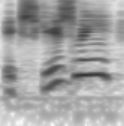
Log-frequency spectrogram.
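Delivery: high, rising incredulous question; re-enacted taken-aback challenge; retold affronted disbelief. Customer answering a worker who swore, affronted disbelief.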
